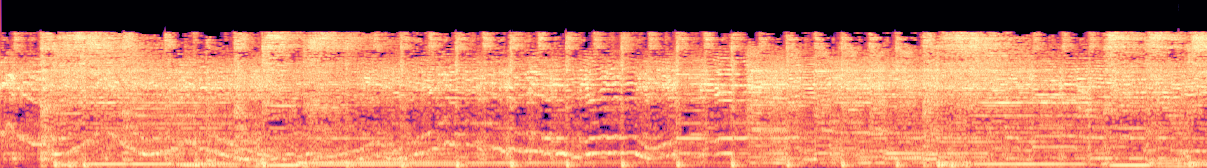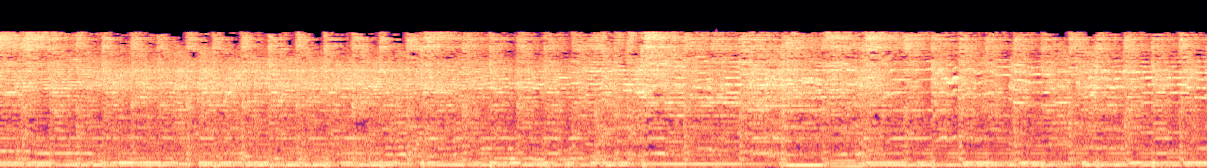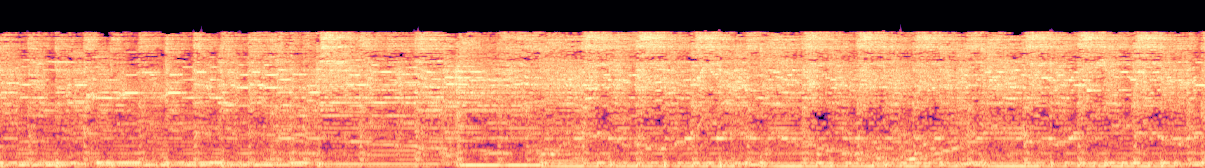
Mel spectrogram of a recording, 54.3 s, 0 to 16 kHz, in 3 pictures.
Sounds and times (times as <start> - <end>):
Blues: 0.0 - 54.2.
